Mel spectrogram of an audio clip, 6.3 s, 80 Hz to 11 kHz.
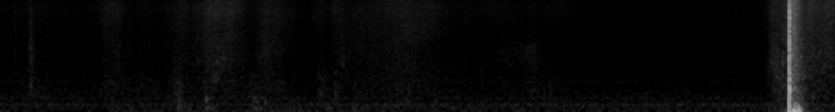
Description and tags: Body Hits 2 03
Body hit like a punch or smack
impact, hit, thud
